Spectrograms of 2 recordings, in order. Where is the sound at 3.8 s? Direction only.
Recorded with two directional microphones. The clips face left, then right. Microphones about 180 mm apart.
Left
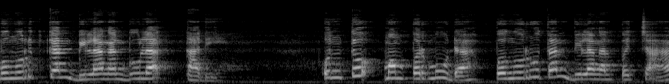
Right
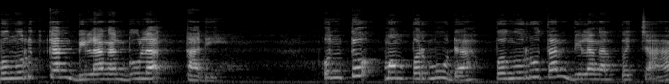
35° left (ahead or behind).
